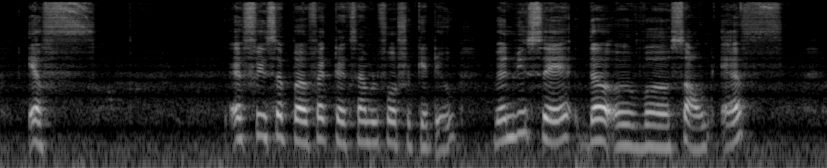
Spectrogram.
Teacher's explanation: When both the articulators are very close to each other and air comes out through a narrow passage with audible friction, we get fricative consonants.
